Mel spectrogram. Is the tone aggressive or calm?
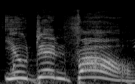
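aggressive. It is said in an aggressive tone.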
